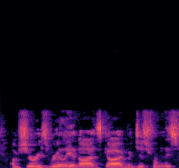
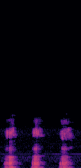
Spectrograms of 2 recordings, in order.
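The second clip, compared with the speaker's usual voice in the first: Count laugh; 4 semitones lower, 6 dB quieter than usual. Retold or imitated. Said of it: "the most laughter you'll ever see out of a Russian".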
